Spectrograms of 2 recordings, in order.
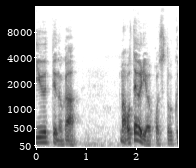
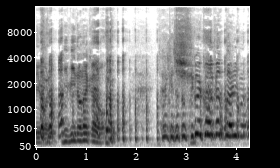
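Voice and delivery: high, loud, laughing disbelief; startled laughter; 13 semitones higher, 10 dB louder, much slower than usual. Real, not acted. Host reacting to a friend's eerie newborn cry, laughing and startled. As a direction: laugh loudly through the shock.

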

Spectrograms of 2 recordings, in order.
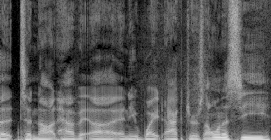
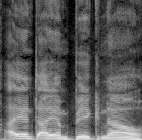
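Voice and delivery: put-on loud, high Rastafarian accent; rasta speech; 7 semitones higher, 6 dB louder than usual. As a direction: Jamaican patois voice, pitched up. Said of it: "a Rastafarian accent the whole time".

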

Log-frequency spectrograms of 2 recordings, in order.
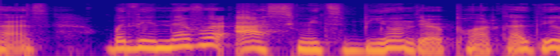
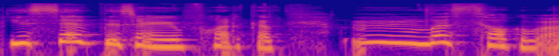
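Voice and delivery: much higher mock fan voice, prying; 9 semitones higher than usual. Mocking a fan who confronts her about the podcast, much higher prying voice. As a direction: pitch it way up like a nosy listener. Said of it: "Don't come at me in person and be like".

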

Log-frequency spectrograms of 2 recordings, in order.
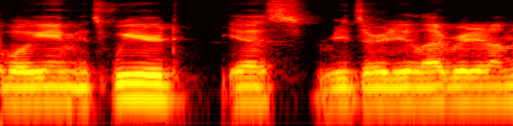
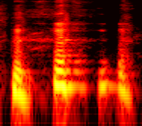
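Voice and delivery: high laugh; 11 semitones higher than usual. Real, not acted. Laughing at own bit.

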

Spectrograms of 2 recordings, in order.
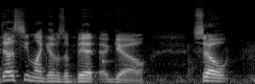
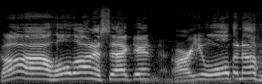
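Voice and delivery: high, slow doubting clerk; suspicious clerk; 10 semitones higher, 5 dB louder than usual. Retold or imitated. Clerk checking buyer's age, slow high doubt. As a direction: stall him with suspicion.

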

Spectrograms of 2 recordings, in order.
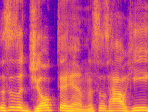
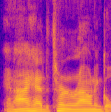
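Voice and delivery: ordinary delivery

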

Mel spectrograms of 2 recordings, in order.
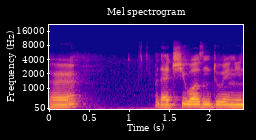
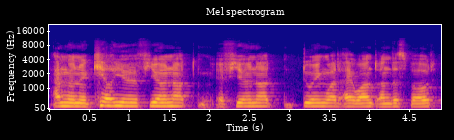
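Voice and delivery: a retold rage at a higher pitch; retold screaming; 4 semitones higher than usual. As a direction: shout it back the way the angry captain did. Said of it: "Rockne just kept on screaming".

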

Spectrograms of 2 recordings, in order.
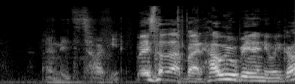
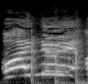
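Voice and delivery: triumphant shout; 8 dB louder, slower than usual. Real, not acted. Triumphant outburst.

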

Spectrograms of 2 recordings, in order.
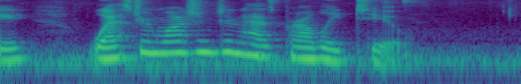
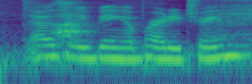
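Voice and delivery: ordinary delivery

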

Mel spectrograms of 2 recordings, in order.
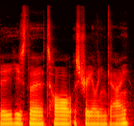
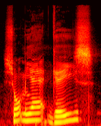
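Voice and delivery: higher-pitched mock Cockney; Cockney accent; 8 semitones higher, slower than usual. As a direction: throw out a hammed-up Cockney line. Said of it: "That was Cockney".

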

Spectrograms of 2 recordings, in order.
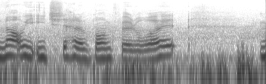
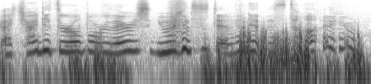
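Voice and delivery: mock sister voice; 5 semitones higher, 4 dB louder than usual. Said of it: "she probably didn't talk like that".

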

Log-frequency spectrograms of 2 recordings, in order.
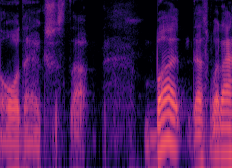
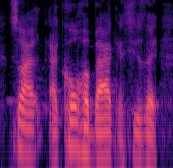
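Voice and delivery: normal talking voice

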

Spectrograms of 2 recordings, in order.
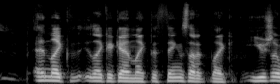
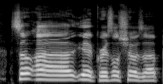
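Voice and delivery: usual speaking voice

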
